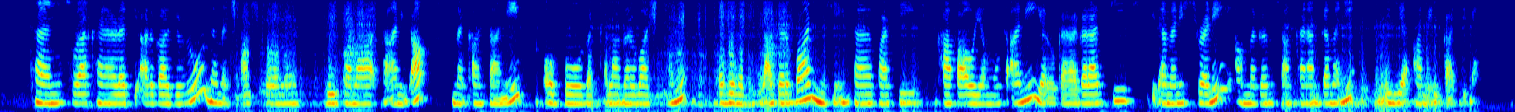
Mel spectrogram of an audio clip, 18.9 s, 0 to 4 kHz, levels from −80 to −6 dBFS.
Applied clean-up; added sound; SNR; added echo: neural separator model SepFormer DNS4.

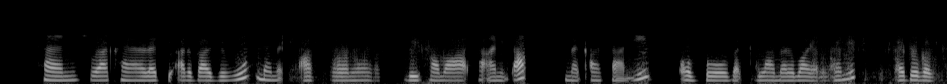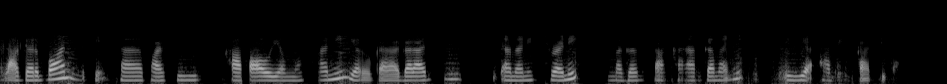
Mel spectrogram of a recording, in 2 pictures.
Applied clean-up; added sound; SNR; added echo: neural separator model SepFormer WHAMR!.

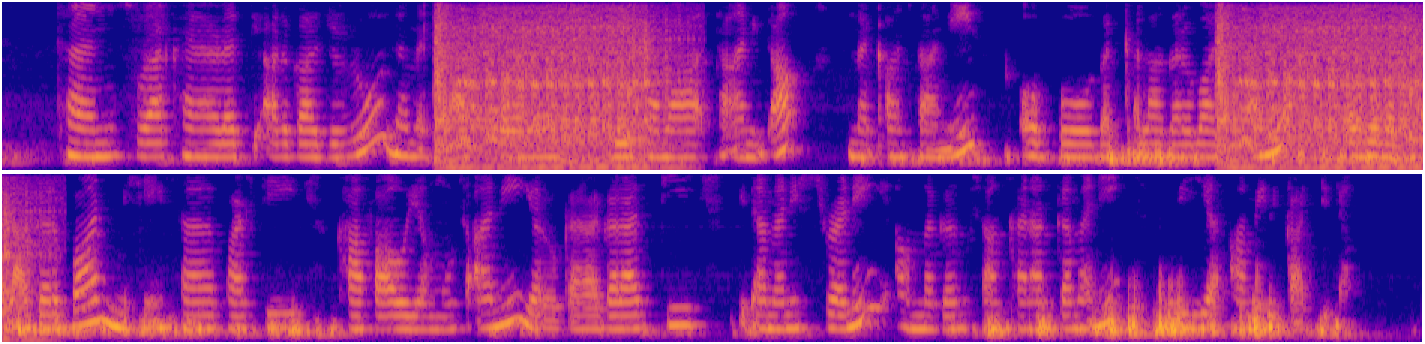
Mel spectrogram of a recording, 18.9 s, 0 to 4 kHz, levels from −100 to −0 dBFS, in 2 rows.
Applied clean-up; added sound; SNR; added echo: none; Engine starting / Car; 1 dB; reverberation time 0.2 s.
